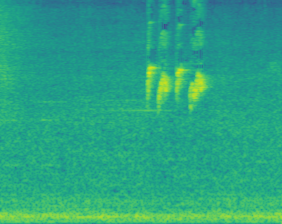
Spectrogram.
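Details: Female red-whiskered bulbul, singing to stimulate males, gives a single rapid phrase of four warbled whistles, the lower notes slurred, against a low background rumble.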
